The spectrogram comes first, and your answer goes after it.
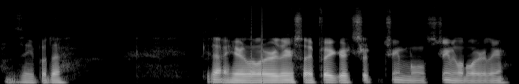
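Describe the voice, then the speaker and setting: A man's voice: low voice, flat delivery, fast talker, creaky, dry recording, studio quality. A man chatting casually with live-stream viewers while he works outdoors by a creek, talking loosely between tasks. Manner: chats loosely with viewers while busy with his hands. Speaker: fishing livestreamer.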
